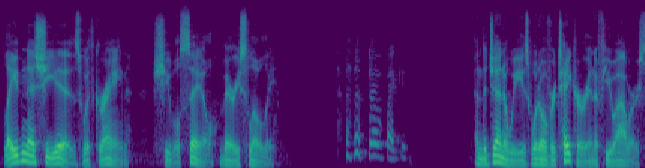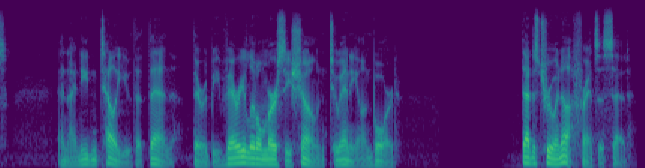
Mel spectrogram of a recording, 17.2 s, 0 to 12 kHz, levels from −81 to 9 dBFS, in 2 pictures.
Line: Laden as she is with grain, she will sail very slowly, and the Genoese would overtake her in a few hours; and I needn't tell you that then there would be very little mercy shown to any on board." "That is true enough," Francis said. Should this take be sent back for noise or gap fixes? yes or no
yes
